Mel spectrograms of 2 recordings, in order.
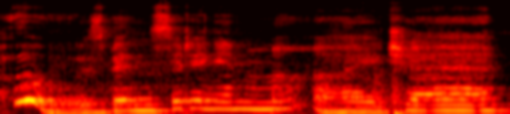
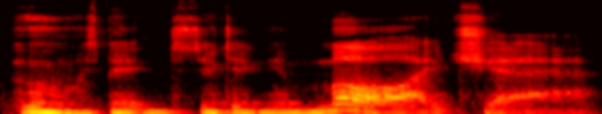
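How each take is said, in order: First: It is said in a middle-sized voice. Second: It is growled in a great gruff voice.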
